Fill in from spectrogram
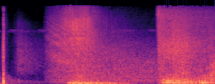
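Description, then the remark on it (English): Booming explosions erupt one after another, each a broad roaring burst of noise with rumbling low end, loud, separated by a brief lull before the second hits. “Another explosion and I flew backwards, tumbling over shrubs and rocks.”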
